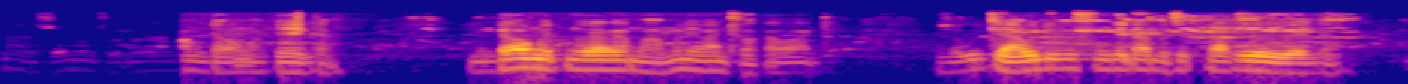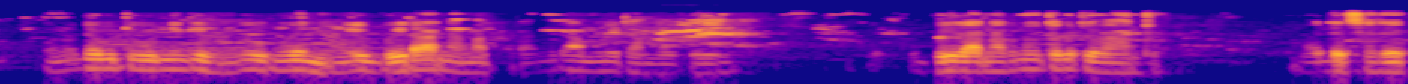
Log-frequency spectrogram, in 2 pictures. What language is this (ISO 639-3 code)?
ndc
